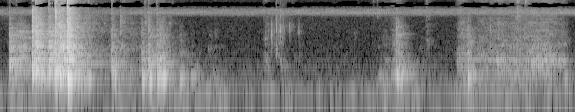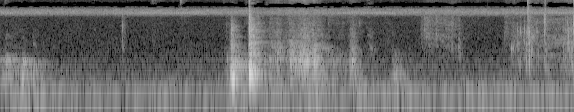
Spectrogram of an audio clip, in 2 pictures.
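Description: The steel lid of a Weber Go-Anywhere charcoal grill set down onto the grill with a loud metal clatter at the start, followed by a few lighter knocks and a short rustle. A steady high trill of insects runs underneath.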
